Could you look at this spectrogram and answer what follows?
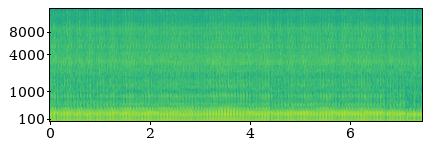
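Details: Honda GL650 at its first start after a full rewire: smooth, even V-twin lope at steady idle with a deep exhaust note and no knocks or misses. Crossover headers run into a merge and Cone Engineering muffler. Normal idle.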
